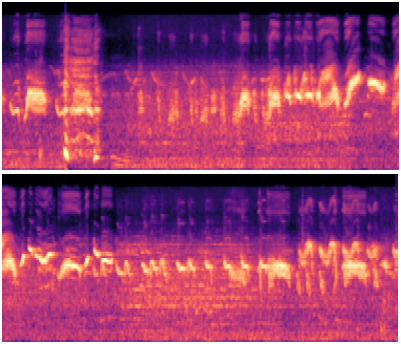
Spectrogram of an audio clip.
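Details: Chinese hwamei of the tam hoàng variety, a caged songbird, begins after a brief loud knock, then sings a long run of fast, warbling whistled notes with bright rising and falling slurs.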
